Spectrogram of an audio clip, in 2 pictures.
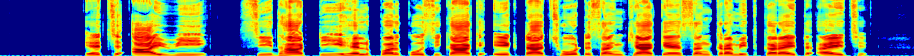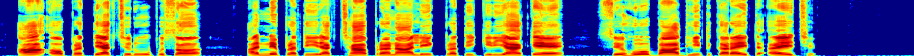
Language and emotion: Maithili, neutral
